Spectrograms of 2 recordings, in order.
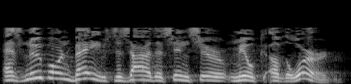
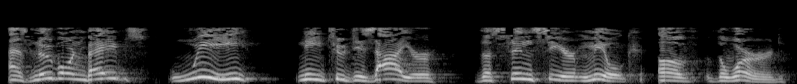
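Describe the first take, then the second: First: It runs on with no pause after babes. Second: There is a pause after babes.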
